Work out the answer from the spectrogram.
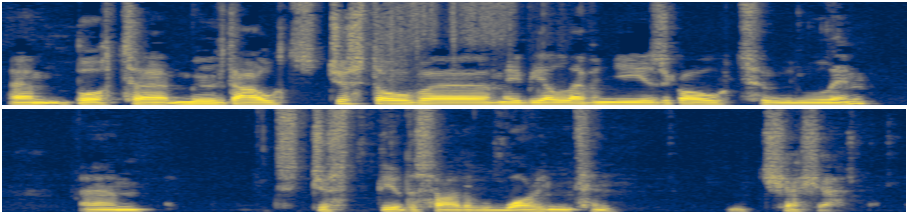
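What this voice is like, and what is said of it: Cheshire regional English accent. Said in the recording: “he's picked up um, the accent”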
